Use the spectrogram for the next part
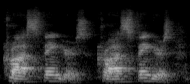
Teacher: Two reasons we can cancel the ED, the sound, because of the S, which is a strong sound, and the F, which is also in the S family.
